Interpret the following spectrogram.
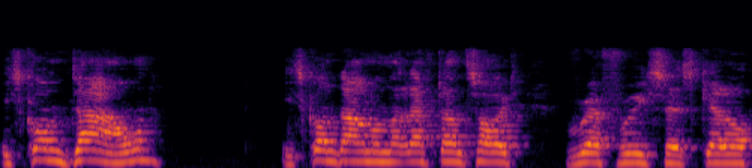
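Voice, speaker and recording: Using an English accent, a man with a high pitch speaks at a moderate pace. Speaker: football commentator. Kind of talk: live commentary. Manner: animated.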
